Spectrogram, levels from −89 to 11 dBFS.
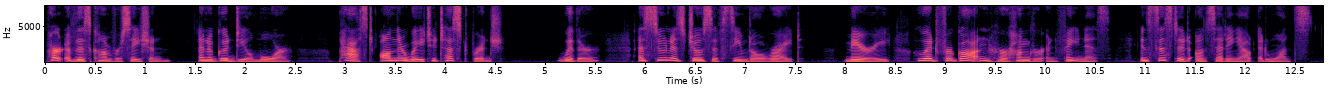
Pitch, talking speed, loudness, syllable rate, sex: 215 Hz, 175 wpm, -23 LUFS, 5.4 syllables/s, female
